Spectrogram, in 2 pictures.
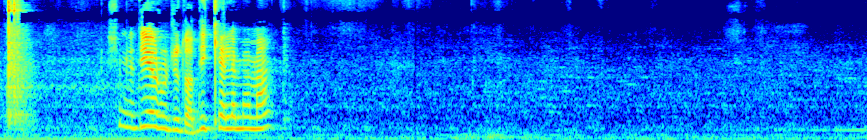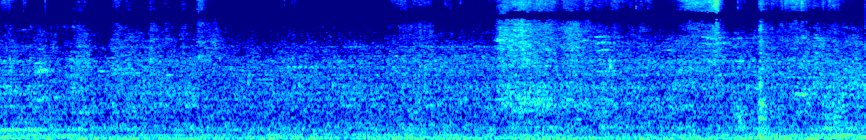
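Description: Yarn rustles softly as hands handle a crocheted piece.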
